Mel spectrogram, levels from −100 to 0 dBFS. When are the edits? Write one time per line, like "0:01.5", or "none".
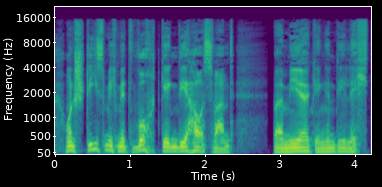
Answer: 0:02.8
